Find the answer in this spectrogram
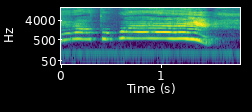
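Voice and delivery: very loud, very high, stretched-out shrill holler. Speaker retells a man as their balloon is dragged along: retelling a yell. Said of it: "he's yelling".

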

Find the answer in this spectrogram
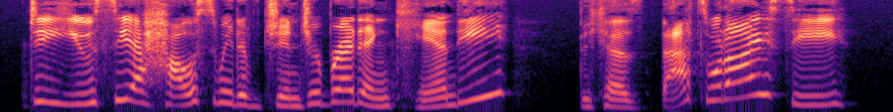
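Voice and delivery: eager, thrilled, excited delivery. Waking to see a house of gingerbread and candy, Gretel replies excitedly to Hansel. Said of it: "Gretel replied excitedly".

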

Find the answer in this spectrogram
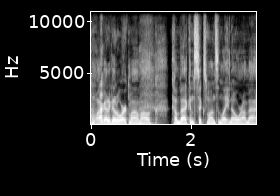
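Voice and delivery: ordinary delivery

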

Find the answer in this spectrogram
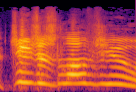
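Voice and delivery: very loud, high-pitched, shrill yelling. Retelling how he yelled at people by the santa line: imitating someone yelling. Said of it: "he's yelling at people like".

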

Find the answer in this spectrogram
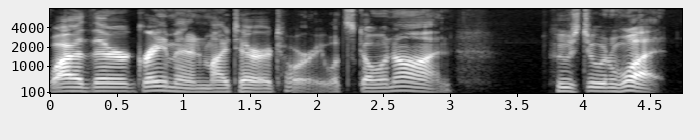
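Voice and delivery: ordinary talk, nothing marked

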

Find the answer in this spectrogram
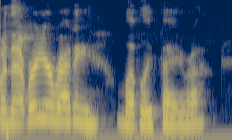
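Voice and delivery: drawling voice, every vowel stretched. Narrating a story, voicing the queen addressing Pharaoh: Amarantha's drawl. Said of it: "Amarantha drawled".

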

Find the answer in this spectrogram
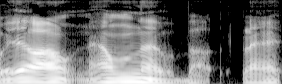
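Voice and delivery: slow, drawn-out put-on Southern accent. Mocking people from home who put on a slow Southern drawl. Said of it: "slow Southern drawl out of nowhere".

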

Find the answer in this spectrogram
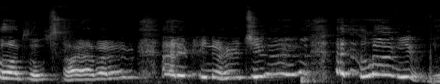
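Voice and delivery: phony apologetic voice, loud, high. Retelling a false apology to David, imitating Saul's loud fake apology. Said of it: "Saul lifted his voice and went".

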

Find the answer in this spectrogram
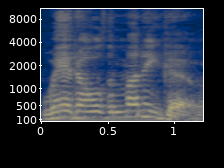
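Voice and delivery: put-on high-pitched, very strong, thick English accent. Retelling the mother's accusation about money: imitating mother's strong English accent. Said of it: "very strong English accent".

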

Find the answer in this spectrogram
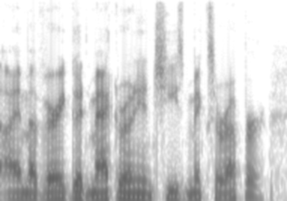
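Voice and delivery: ordinary talk, nothing marked

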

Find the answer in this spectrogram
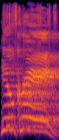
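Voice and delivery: mock, very high-pitched yelling shout. Retelling a film scene where a character calls out a name: imitating someone yelling. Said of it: "She just starts yelling it out".

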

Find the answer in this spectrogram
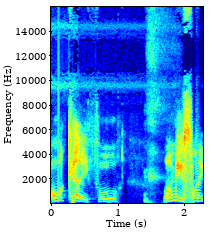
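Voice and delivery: fake Mexican accent voice. Doing a Mexican version of a character voice: Mexican version of Vinny Luco voice. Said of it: "That is the Mexican version of Vinny Luco".

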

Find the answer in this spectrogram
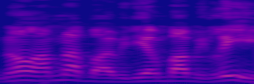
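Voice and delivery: usual speaking voice

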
